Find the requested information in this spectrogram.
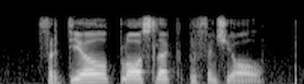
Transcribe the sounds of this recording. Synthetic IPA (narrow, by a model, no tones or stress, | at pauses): fərdiəlˠplɑːsləkprufənʃiɑːlˠ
